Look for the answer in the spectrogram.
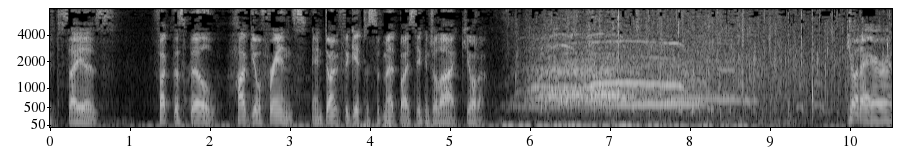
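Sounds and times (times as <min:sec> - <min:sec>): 
speech: 0:00.0 - 0:00.8, 0:01.4 - 0:06.1, 0:10.0 - 0:10.5
crowd whooping and shouting: 0:05.6 - 0:09.9
large crowd clapping: 0:06.0 - 0:10.5.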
